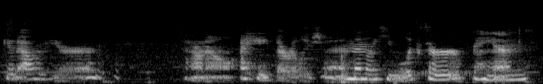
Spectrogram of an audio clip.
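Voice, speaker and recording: A young woman co-hosts a casual podcast in a fairly high voice. She talks animatedly and scatters filler words through her sentences. The sound is dull and lo-fi. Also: normal speed, far from the mic. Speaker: podcast co-host. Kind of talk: casual chat.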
